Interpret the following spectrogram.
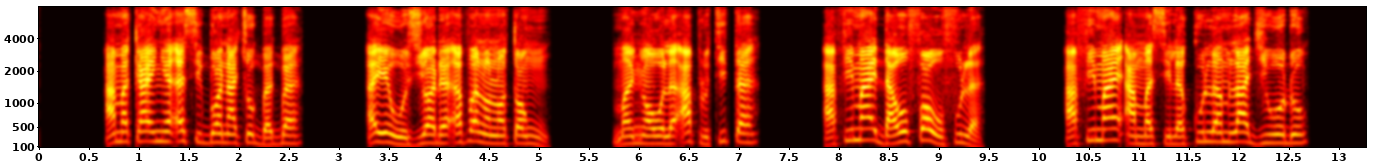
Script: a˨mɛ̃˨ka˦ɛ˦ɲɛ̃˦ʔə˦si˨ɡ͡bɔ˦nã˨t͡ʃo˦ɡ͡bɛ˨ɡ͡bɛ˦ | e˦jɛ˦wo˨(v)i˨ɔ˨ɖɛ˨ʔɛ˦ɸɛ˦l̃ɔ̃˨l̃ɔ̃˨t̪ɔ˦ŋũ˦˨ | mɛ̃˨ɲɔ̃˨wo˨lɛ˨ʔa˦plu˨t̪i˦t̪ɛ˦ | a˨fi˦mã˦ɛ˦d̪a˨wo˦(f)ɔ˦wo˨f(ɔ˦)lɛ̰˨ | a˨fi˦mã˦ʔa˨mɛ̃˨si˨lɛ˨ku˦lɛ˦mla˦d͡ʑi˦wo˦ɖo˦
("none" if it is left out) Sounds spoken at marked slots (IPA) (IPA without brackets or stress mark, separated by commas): z, f, u˦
